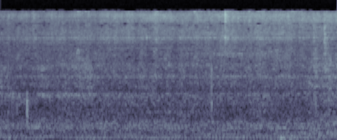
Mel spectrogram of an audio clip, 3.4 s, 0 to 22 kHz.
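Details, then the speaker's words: Valley Pioneer GF480 trommel dirt screener run slowly after the weld beads that clunked against the wheel were ground down: slow even low rumble with no knocks or clunks; now quiet and smooth. "They were clunking against the wheel in there. So now we have a very nice quiet dirt screener."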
